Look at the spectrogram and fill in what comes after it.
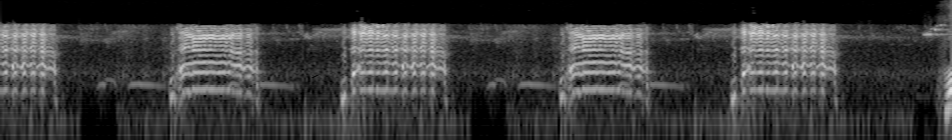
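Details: Goat repeating a loud, trembling bleat about every two seconds, five bleats in all, each lasting under a second with a strong quaver; faint short whistled tones fall between them in otherwise quiet surroundings.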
